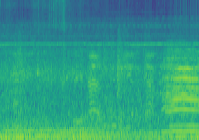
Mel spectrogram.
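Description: Cattle lowing on a farm in green rice-field country, drawn-out moos rising out of a steady outdoor rumble, with someone talking over them.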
